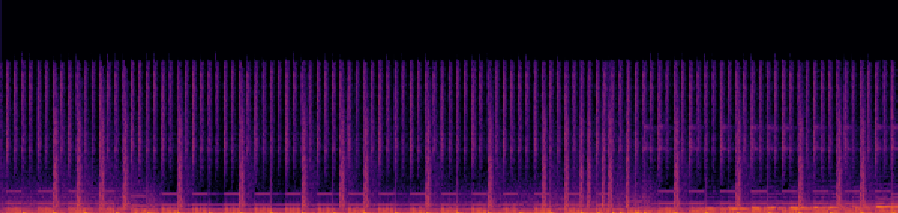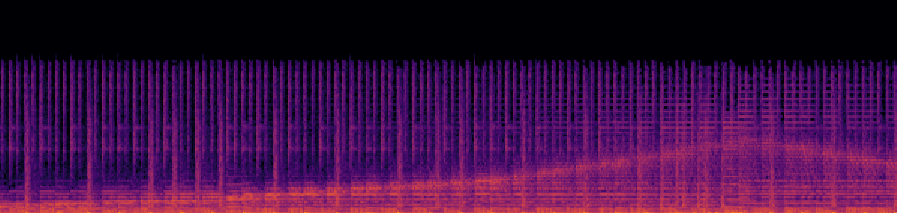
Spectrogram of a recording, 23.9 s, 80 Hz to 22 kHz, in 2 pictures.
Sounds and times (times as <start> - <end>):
Music: 0.0 - 23.9.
